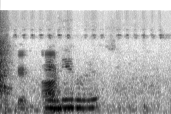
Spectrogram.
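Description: A person's voice: a sharp hiss right at the start, then one short spoken syllable from about half a second to just over a second in, followed by quiet room tone.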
